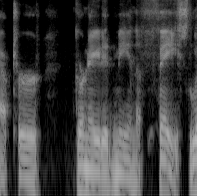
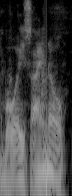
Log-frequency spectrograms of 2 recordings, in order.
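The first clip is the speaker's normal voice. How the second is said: usual speaking voice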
